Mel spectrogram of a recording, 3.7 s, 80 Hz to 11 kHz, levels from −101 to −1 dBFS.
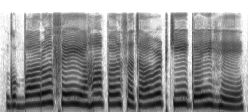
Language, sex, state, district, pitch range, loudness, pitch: Hindi, female, Madhya Pradesh, Bhopal, 220-255 Hz, -12 LUFS, 240 Hz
